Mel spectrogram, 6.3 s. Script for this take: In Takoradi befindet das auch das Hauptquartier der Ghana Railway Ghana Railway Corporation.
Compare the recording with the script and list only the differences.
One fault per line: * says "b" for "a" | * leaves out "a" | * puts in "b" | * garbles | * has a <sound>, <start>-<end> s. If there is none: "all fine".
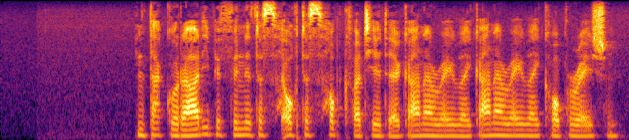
all fine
